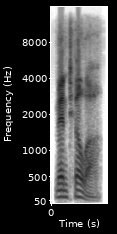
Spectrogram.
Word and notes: mantilla: American English

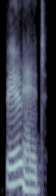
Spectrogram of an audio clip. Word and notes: airhead: Indian

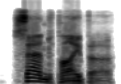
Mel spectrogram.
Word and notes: sandpiper: British English

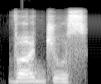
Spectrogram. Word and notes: verjuice: Indian

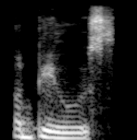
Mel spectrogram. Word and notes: abuse: Indian

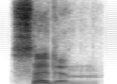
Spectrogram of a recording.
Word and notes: sedum: British English

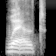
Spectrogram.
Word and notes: welt: Indian

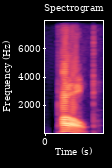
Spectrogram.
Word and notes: pulp: American English

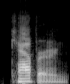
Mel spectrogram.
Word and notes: cavern: American English

